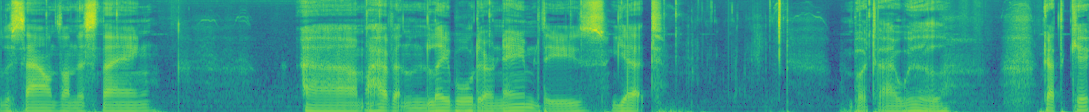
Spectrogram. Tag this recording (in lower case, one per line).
speech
